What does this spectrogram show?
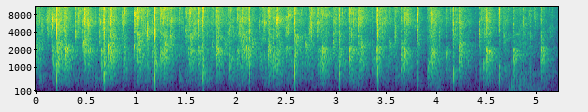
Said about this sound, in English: Shall we just give them a hand?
